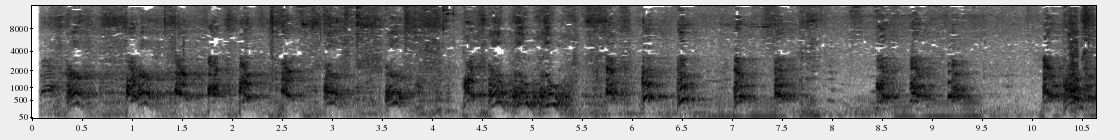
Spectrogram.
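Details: Rottweiler puppies, four of them, at the start of their training, barking and yipping in quick overlapping bursts. Sharp, high barks come in dense volleys with brief quieter gaps, and a low hum runs underneath.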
